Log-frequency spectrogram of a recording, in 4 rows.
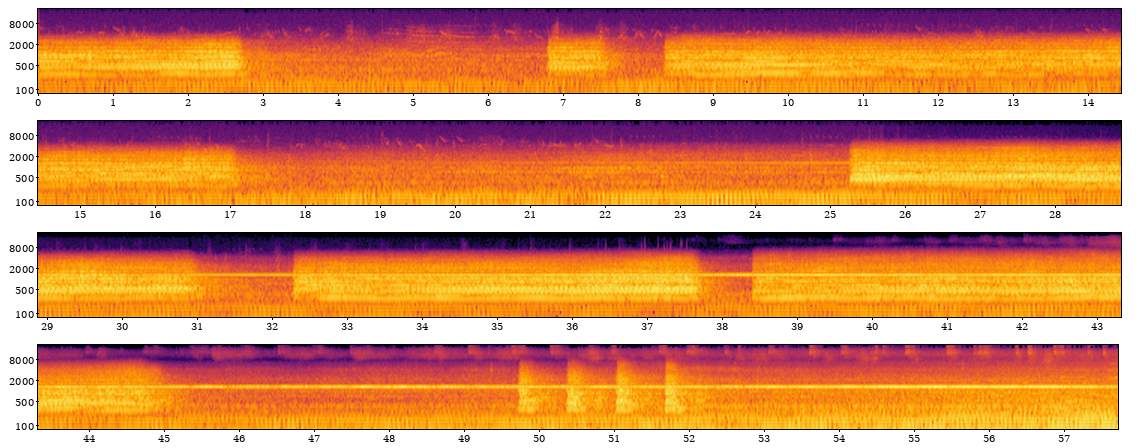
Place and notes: A train is passing by in the small town of Wuadley in the Wirikuta Desert (Mexico, State of San Luis Potosi SLP). Train horn and railway vibration at the beginning (recorded by the contact microphone).
Sound recorded by a MS setup Schoeps mixed with a contact microphone
Microphone CCM41+CCM8
Contact Microphone Aquarian H2aXLR
Sound Devices 744T recorder
MS is encoded in STEREO Left-Right and mixed with the Contact Microphone
recorded in july 2012
Ranchito de Coronados, S.L.P., Mexico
